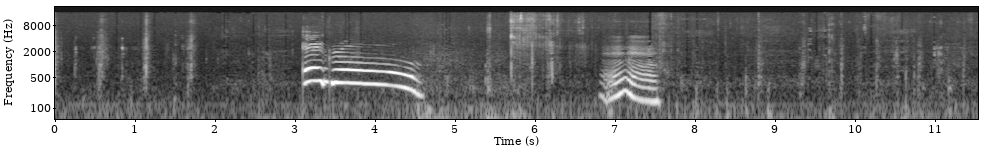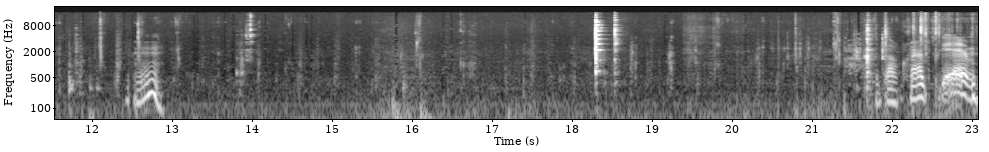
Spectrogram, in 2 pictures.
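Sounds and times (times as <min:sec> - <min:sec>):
crunching crisp fried food: 0:00.0 - 0:02.8, 0:05.4 - 0:21.5
person humming mm: 0:06.8 - 0:07.7, 0:12.4 - 0:13.0.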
